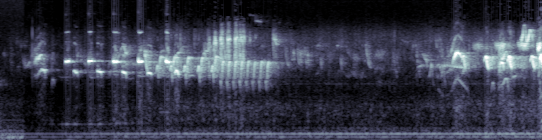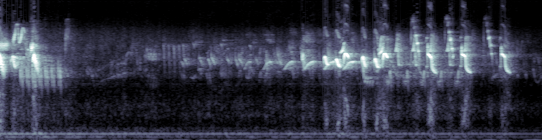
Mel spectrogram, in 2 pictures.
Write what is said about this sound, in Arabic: العصافير تغرد على الأشجار.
